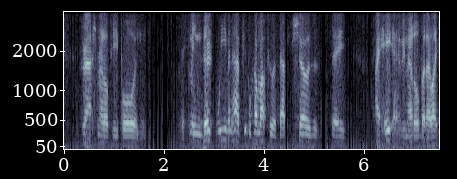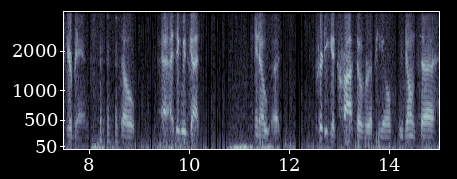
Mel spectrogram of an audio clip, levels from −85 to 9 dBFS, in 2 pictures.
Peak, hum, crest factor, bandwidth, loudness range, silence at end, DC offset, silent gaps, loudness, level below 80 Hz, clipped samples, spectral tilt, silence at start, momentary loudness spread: -6 dBFS; none; 18 dB; 4 kHz; 2 LU; 0 s; 0.1%; 1.82-1.86 s, 1.97-2.02 s, 5.16-5.22 s, 10.52-10.56 s; -22 LUFS; -44 dBFS; under 0.1%; -8 dB/octave; 0.35 s; 15 LU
